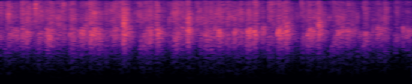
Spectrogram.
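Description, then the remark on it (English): A crowd applauds steadily, many hands clapping in a dense, continuous patter that holds at a fairly even, lively level for several seconds with no voices on top. “So round of applause for the guys, please.”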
